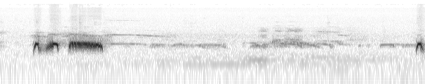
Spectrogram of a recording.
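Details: Spotted dove (cu gáy) doing a "thúc gù" call to lure wild doves. One loud phrase, a stuttered double note and then a long hoarse coo, is followed by several seconds of faint low murmuring. A new phrase starts just at the end.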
